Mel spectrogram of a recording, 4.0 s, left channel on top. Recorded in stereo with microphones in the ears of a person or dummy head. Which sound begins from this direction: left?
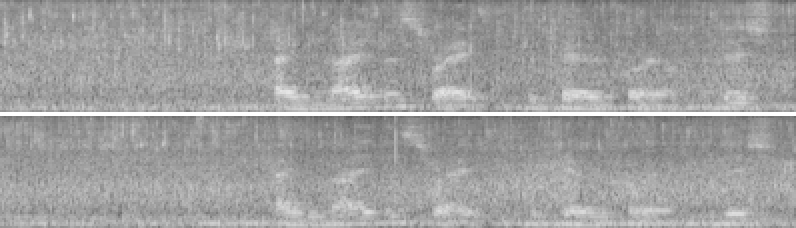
A man speaking, at 1.4 s.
